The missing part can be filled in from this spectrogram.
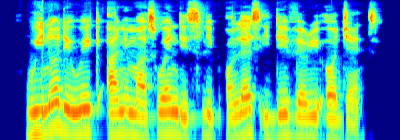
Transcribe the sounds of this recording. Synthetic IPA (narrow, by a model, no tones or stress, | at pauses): winodewekanimalswɛ̃ndeslipɔ̃nlɛsit̚devɛɹiʔɔd͡ʒɛ̰̃nt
